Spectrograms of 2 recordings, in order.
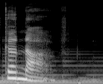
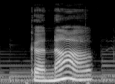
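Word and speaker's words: גנב: The second word that you see is ganav. It is the Hebrew word meaning a thief. Ganav is spelled with the following letters of Gimel, Nun, and Bet.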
